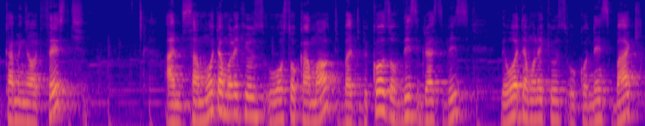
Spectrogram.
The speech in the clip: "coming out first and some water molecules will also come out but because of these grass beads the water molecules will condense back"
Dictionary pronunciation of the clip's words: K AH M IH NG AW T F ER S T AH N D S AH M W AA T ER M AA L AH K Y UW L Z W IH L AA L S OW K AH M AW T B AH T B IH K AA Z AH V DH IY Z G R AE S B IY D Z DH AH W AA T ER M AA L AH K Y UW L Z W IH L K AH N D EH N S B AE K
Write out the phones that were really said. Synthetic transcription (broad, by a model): K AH M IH NG AW T F ER S T AH N D S AH M W AA T ER M AA L AH K Y UW L Z W IH L AA L S OW K AH M AW T B AH T B IH K AA Z AH V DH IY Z G R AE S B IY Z DH AH W AA T ER M AA L AH K Y UW L Z W IH L K AH N D EH N S B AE K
